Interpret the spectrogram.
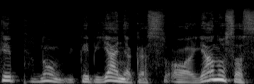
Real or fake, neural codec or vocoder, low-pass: fake; vocoder, 44.1 kHz, 128 mel bands every 512 samples, BigVGAN v2; 14.4 kHz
